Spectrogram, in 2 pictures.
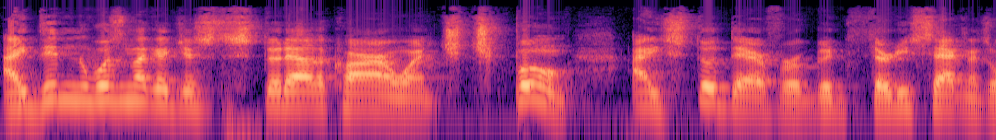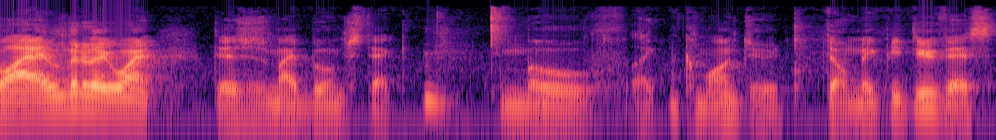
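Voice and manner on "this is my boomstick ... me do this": put-on, acted-out begging, pleading tone. Retelling giving another player a warning: retelling pleading with the TV. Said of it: "I'm pleading with the T V going".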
